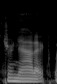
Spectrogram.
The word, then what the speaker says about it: Journatic: And it is pronounced Journatic, by the way. Timponi says it's a mix of journalism and automatic.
